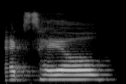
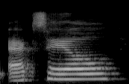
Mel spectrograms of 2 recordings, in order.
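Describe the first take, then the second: First: Slow, louder exhale cue stretched out; drawn-out exhale cue. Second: Slow exhale cue. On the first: Coach cueing class, slow stretched exhale. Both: Shown as a demonstration. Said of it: "every time you lean forward".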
